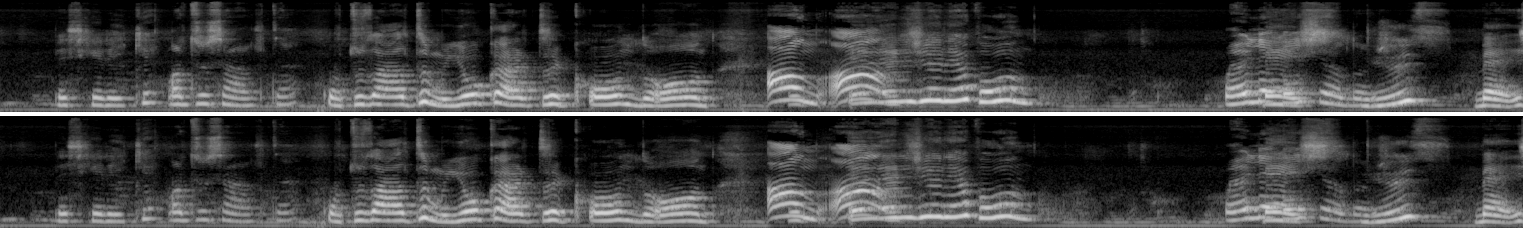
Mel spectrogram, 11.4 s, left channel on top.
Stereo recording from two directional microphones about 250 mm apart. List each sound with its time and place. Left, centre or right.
0.4 s a woman's voice: centre
1.3 s a woman's voice: centre
2.5 s a woman's voice: centre
6.6 s a woman's voice: centre
9.1 s a woman's voice: centre
9.5 s a woman's voice: centre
